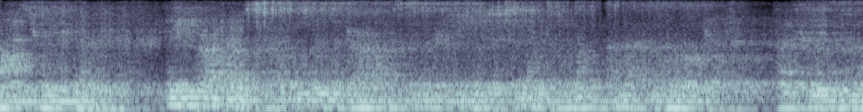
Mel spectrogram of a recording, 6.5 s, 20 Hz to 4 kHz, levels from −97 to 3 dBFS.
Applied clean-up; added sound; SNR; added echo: neural separator model SepFormer DNS4.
